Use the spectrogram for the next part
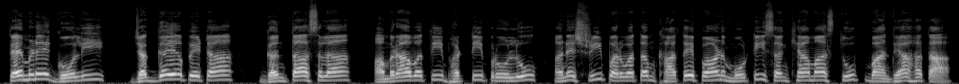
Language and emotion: Gujarati, neutral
